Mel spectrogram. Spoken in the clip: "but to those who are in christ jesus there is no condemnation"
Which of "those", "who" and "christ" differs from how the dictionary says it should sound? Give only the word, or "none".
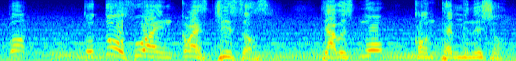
those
